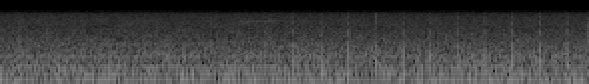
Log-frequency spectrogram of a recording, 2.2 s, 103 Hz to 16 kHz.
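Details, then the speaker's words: Soft, even hiss and faint whir, no grinding, as a new water pump for a 1999 Porsche 911 996 is spun by hand, compared with the dead bearings of the removed old pump. "you can hear the dead bearings in the old pump here's the new pump big difference"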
